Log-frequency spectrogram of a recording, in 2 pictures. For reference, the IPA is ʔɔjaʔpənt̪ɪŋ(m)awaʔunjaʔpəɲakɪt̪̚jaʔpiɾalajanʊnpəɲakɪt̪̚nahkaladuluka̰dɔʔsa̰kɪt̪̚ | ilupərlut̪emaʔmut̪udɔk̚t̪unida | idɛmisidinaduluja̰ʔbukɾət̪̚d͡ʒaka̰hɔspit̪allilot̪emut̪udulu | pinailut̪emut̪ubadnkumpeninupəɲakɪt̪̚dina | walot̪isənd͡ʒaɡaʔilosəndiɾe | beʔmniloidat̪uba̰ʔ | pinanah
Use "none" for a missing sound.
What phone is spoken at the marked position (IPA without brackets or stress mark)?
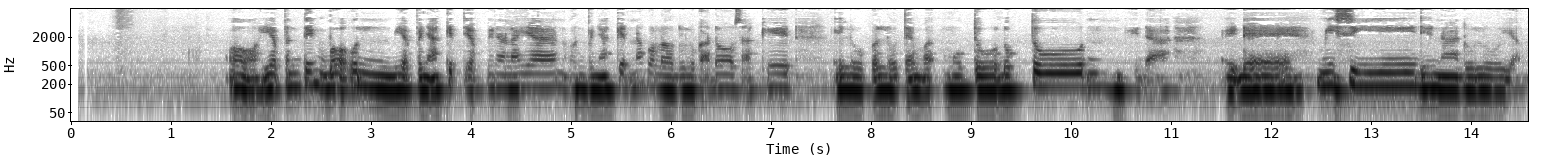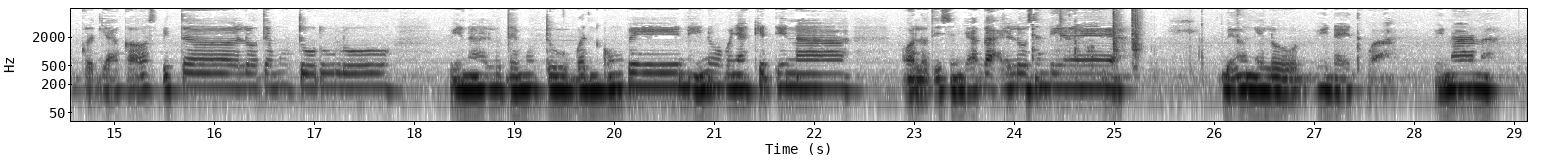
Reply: b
